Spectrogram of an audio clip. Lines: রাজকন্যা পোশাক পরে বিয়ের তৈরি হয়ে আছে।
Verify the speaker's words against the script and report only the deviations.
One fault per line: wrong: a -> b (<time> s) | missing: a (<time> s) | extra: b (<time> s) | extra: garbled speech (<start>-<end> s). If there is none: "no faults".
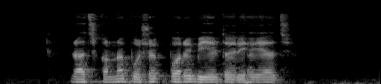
no faults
